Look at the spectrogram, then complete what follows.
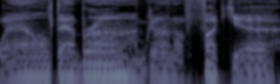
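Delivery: badly done celebrity voice, hushed, soft, slow, drawn-out. Doing a celebrity impression on request: Jack Nicholson impression. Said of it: "I could do Jack Nicholson".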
